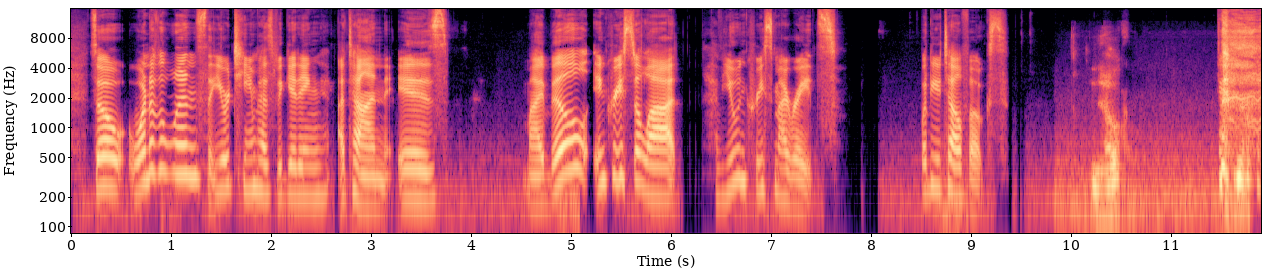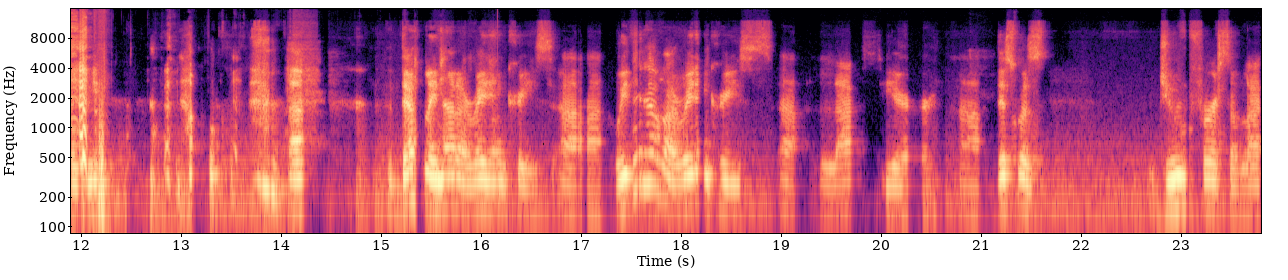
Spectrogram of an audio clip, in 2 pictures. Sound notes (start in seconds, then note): 11.5 laughs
